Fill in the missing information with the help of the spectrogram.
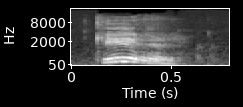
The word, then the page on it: kiir: Xyzyl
